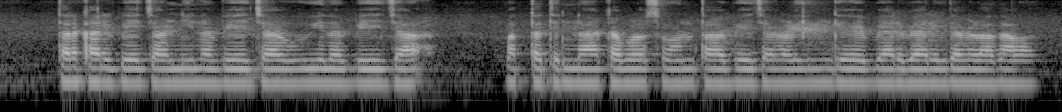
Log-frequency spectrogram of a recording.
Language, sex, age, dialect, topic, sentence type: Kannada, male, 46-50, Dharwad Kannada, agriculture, statement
